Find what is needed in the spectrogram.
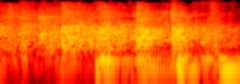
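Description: Audience applauding, with acoustic guitar music fading in under it about halfway through.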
